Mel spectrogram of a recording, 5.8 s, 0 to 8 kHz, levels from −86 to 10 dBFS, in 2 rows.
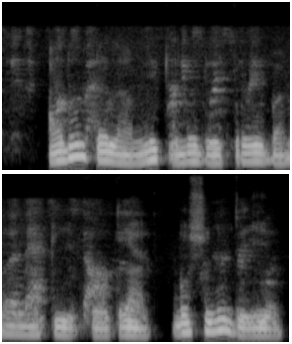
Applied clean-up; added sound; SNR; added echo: neural mask model Resemble Enhance denoiser.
